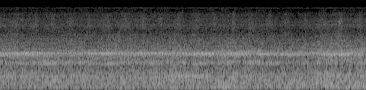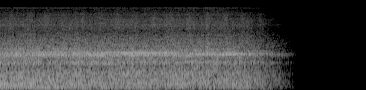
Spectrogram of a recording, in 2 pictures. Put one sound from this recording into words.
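A metal lathe whirs steadily as a cutting tool shaves a spinning metal part.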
